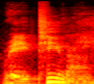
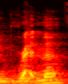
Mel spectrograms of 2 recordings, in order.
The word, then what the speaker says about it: retina: retina retina but like if somebody was stressing the syllables in English they would say retina so you actually do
